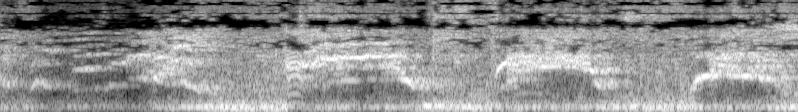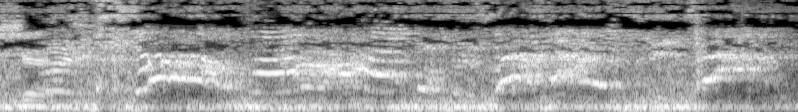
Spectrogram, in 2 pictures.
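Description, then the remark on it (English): A woman screams and roars in loud, repeated bursts, roughly one per second, keeping up an anguished, continuous wailing for several seconds with no clear speech. “And you'd swear that he, he shot one of them as she screamed and roared.”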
